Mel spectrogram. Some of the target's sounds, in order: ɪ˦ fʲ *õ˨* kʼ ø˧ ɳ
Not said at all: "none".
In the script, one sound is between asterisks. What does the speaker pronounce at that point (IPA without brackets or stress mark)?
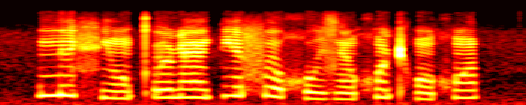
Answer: õ˨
